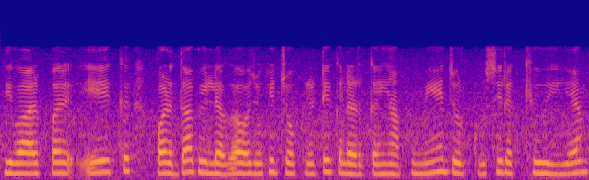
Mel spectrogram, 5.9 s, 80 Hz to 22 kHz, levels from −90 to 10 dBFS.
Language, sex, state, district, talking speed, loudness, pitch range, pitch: Hindi, female, Haryana, Rohtak, 215 wpm, -16 LUFS, 225-245 Hz, 230 Hz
